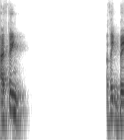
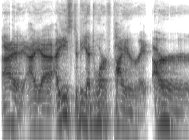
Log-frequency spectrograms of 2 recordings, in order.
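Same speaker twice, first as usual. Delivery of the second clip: lightly voiced dwarf pirate, a bit loud; 2 semitones higher, 5 dB louder, slower than usual. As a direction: slip from dwarf into a pirate growl. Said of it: "riding the pirate voice versus the dwarf voice".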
